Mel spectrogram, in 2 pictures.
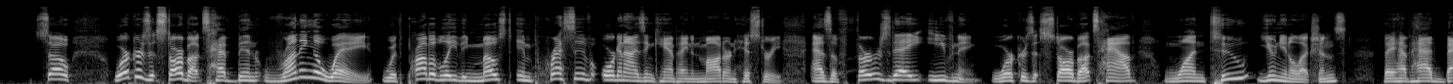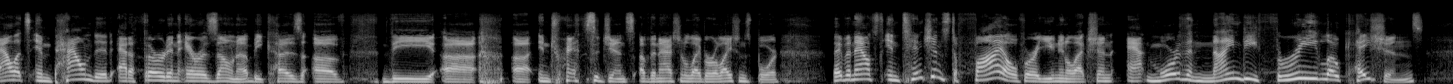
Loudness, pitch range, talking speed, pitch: -20 LUFS, 140-205 Hz, 135 wpm, 160 Hz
